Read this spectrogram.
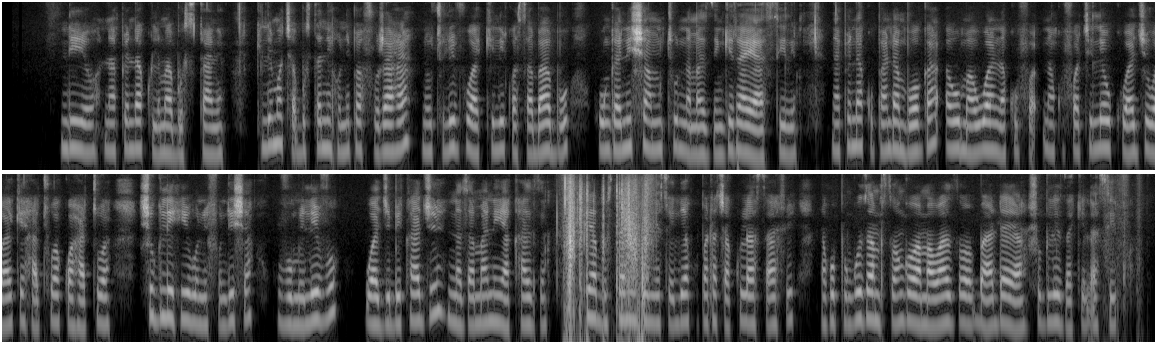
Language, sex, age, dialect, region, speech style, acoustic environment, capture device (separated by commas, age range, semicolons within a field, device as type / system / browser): Swahili, female, 25-34, Kenya - Mombasa, Kenya, happy, silence, mobile / Linux / Chrome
